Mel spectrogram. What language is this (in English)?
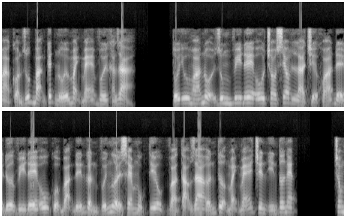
Vietnamese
